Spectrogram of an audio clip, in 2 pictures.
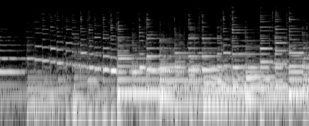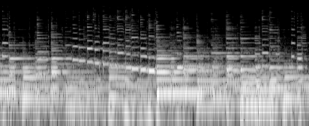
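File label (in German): Böhmische Musikanten, zither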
